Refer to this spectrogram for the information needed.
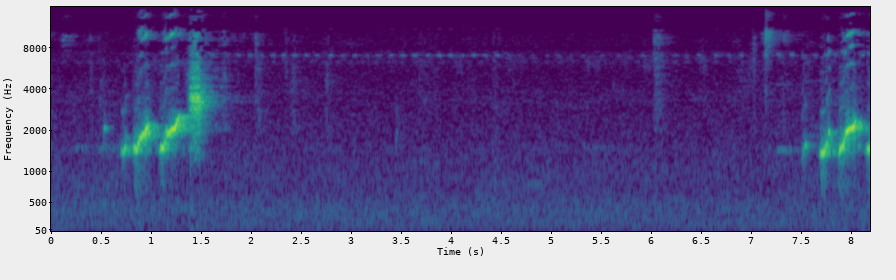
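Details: Kaso-kaso song played to train songbirds and lure other birds: two short bursts of rapid, rising warbled notes, separated by about six seconds of near silence.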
